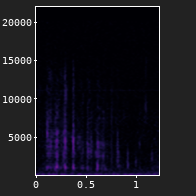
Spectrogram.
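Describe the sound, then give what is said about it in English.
Crunching as someone bites into crispy, slightly spicy fried chicken, a quick series of crackly, brittle bursts with no talking. “Oh, that has a nice crunch.”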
